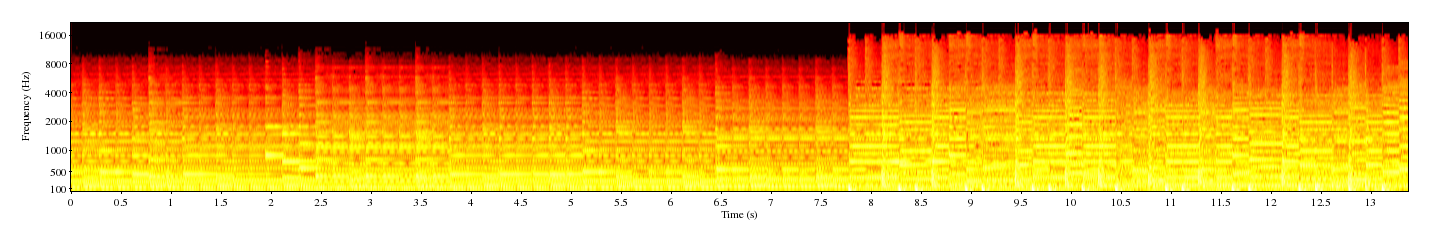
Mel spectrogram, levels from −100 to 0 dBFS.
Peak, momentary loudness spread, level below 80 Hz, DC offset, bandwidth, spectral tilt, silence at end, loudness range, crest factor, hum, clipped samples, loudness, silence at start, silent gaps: 0 dBFS; 5 LU; -22 dBFS; under 0.1%; 17 kHz; -6 dB/octave; 0 s; 4 LU; 14 dB; none; under 0.1%; -14 LUFS; 0 s; none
